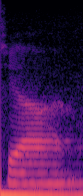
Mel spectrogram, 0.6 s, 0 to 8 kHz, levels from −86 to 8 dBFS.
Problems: none marked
